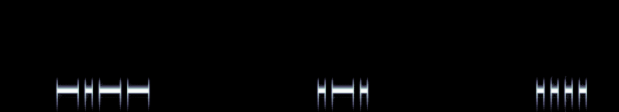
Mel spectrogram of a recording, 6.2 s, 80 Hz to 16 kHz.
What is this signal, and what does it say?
Morse code, heard as a keyed tone, about 17 wpm, spaced as for 5 wpm, 700 Hz. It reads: YRH
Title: USA Call Signs - 6 Characters - 8x Character Spacing - 17wpm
